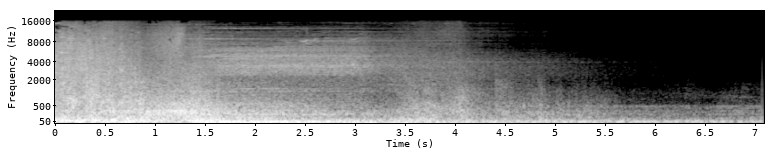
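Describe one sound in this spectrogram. A triumphant game fanfare rings out and slowly fades away.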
